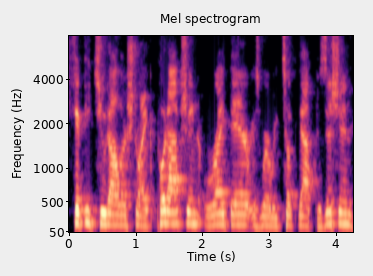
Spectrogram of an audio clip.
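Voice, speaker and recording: The speaker is a man. His pitch sits fairly high. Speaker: stock trading educator and livestream host. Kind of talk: live stream market commentary. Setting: live stream. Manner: excited, energetic.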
